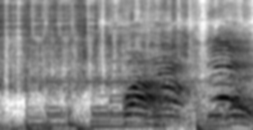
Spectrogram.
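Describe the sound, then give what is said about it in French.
A toothbrush scrubs teeth with quick, uneven rubbing strokes. A child's wavering voiced sounds rise and fall over the brushing. “attrape ta brosse à dents, ton dentifrice, et tu frottes jusqu'à ce que l'histoire soit terminée”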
